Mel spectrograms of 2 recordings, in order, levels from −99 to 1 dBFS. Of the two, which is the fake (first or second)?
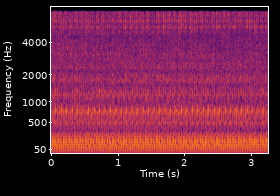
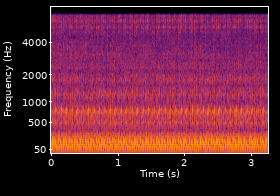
second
